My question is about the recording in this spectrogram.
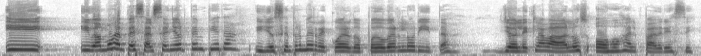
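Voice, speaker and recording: Animated high-voiced woman. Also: fairly quick. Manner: animated storytelling, acting out quoted voices. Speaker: retreat speaker. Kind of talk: personal testimony in a retreat talk.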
